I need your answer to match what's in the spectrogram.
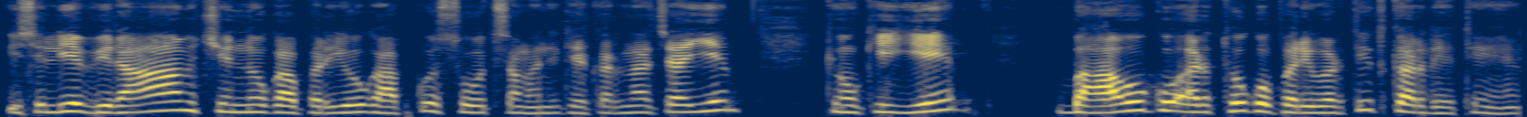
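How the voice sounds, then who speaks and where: High-voiced grammar teacher. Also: male voice, moderate pace, a bit bright, dry recording. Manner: repeats key phrases and quizzes listeners with questions; calls listeners dear friends. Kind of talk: online exam-prep lesson.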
